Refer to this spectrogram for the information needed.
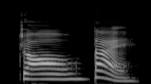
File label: "zhao1dai4", chinese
